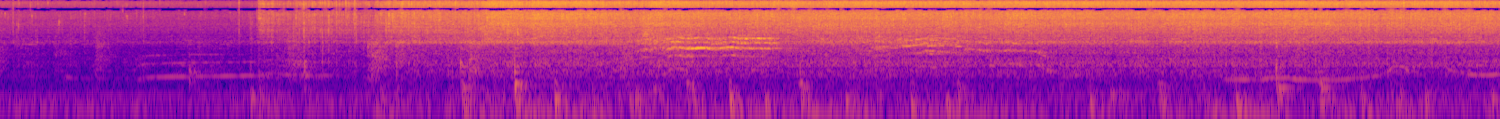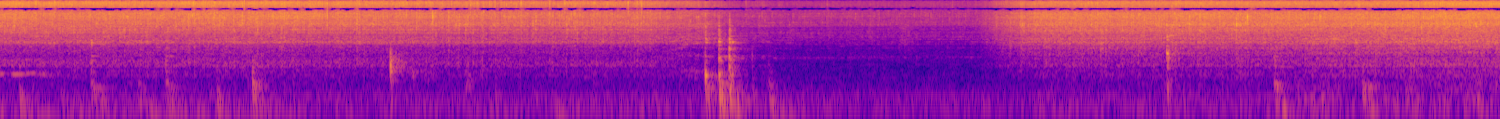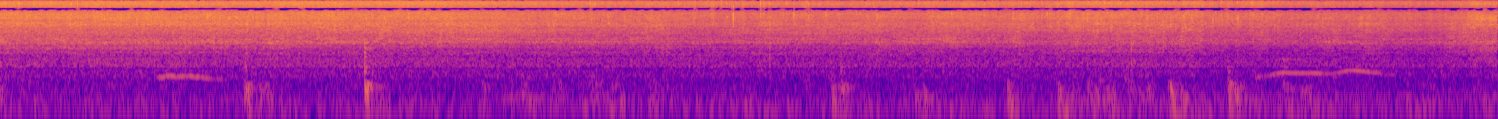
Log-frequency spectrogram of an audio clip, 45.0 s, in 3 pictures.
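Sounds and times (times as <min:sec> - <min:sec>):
chicken sizzling: 0:00.0 - 0:44.9
food sizzling in oil: 0:00.0 - 0:44.9
spatula scraping and tapping pan: 0:03.6 - 0:09.8.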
